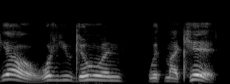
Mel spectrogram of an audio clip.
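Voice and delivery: half-acted outrage, a father demanding his kid; mad. Father in the game confronting kidnappers, mock angry shout. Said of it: "and I'm mad".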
